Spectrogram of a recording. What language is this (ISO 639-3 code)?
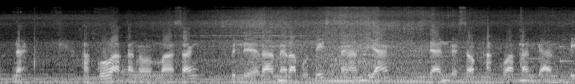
ind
